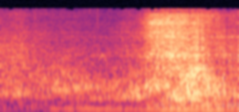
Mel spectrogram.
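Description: Four-wheeler (ATV) engine running and drawing closer, growing louder to its loudest as it passes near the end.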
